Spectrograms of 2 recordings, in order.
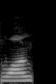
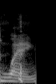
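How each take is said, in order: First: The vowel sounds like the one in 'song'. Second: The vowel sounds like the one in 'bang'. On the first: This is believed to be the correct pronunciation. The speaker calls it right. "I think it's pronounced Wong" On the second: This is how the name is spelled. The speaker calls it wrong. "I don't think it's Wang"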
